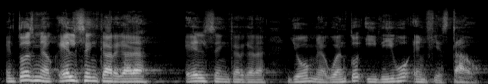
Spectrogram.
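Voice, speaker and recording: A man's voice: medium pitch, brisk, darkish tone. A man in his fifties with a Mexican accent, preaching a sermon as pastor, emphatic with joking asides to the congregation. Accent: Mexican Spanish. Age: 50s. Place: church hall. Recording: long hall reverb of a church.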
